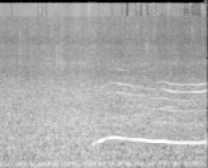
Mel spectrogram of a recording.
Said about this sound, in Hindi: आज तो तेज बारिश आ गई है गाइस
